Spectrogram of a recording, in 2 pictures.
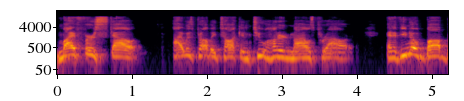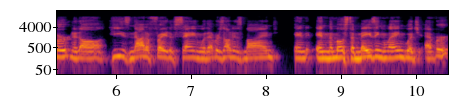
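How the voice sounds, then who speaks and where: Here a man with an American accent speaks at a fairly quick pace with a high pitch. His intonation is lively and his tone animated. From Lake Tahoe area, US West. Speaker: basketball coach. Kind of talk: casual chat. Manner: fast.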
